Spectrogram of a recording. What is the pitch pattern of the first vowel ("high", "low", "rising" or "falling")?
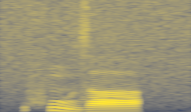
falling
